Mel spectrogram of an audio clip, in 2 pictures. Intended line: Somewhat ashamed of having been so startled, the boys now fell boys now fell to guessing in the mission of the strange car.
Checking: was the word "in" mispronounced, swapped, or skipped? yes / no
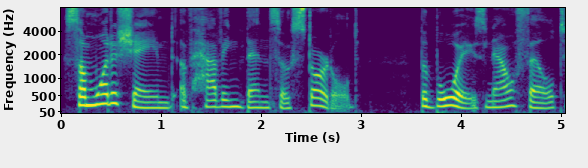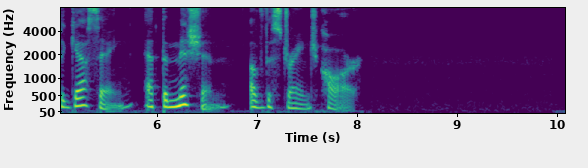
yes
